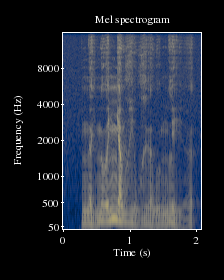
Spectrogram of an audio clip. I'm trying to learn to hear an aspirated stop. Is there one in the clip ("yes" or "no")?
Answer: no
